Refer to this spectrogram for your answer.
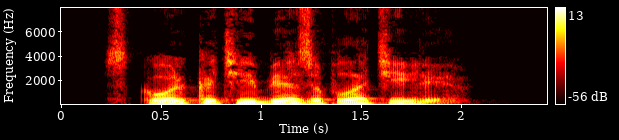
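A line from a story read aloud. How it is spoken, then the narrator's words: Calm question. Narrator (Russian): спросил Сазонов спокойно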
